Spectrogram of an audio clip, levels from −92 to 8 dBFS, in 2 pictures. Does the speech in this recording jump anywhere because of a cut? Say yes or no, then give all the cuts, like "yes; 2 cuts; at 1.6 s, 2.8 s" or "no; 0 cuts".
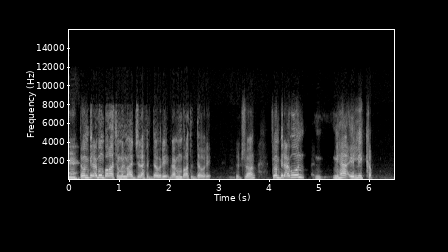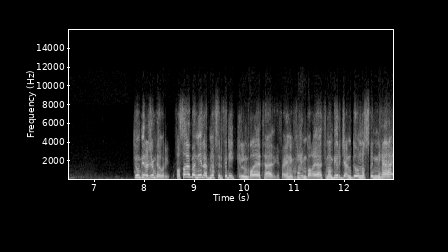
yes; 1 cut; at 8.2 s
